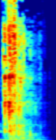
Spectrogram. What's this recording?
Sound effects > Human sounds and actions
FOODEat-Samsung Galaxy Smartphone Bite into Chip, Doritos Nicholas Judy TDC
Someone eating a Doritos chip.
foley, chip, human, dorito, doritos, eat, Phone-recording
